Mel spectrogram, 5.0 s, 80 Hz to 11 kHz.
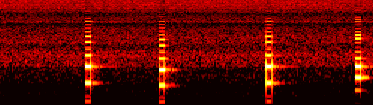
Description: DTMF, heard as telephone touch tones, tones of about 80 ms. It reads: 5 1 5 0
